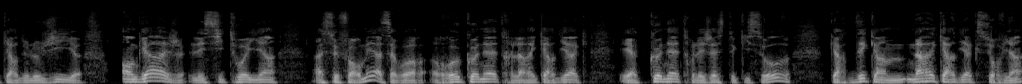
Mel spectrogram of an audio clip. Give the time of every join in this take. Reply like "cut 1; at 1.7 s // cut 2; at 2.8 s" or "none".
none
